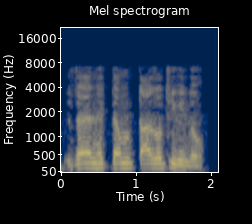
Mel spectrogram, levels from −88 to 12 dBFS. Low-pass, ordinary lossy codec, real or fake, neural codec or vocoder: 7.2 kHz; AAC, 48 kbps; real; none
